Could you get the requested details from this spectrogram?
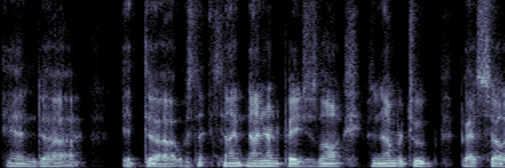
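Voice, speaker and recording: Vocal fry marks a man's medium-pitched, monotone, flat delivery at a moderate pace. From Upstate New York (Endicott). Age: 80s+. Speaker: biographer. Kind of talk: interview. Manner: halting, repeats words.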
